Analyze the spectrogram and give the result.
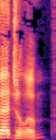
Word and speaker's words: Fejedelem: F E J E D E L E M, pronounced Fegidellum. I'm ignoring him.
